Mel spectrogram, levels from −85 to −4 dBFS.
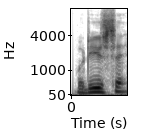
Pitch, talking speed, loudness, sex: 145 Hz, 510 wpm, -13 LUFS, male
